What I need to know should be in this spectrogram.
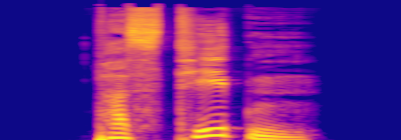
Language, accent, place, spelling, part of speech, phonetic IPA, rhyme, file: German, Germany, Berlin, Pasteten, noun, [pasˈteːtn̩], -eːtn̩, De-Pasteten.ogg
- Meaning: plural of Pastete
